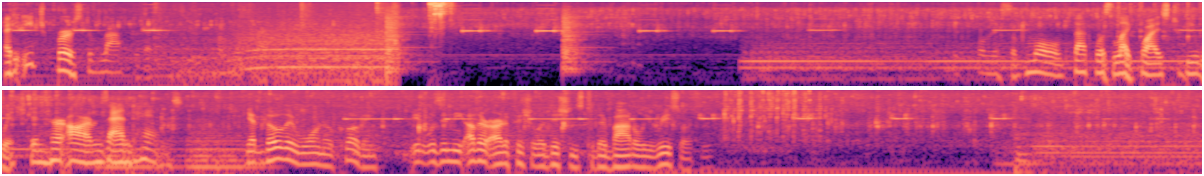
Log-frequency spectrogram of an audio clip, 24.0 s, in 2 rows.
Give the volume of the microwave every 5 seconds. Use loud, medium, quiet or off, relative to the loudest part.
loud, loud, medium, medium, medium.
